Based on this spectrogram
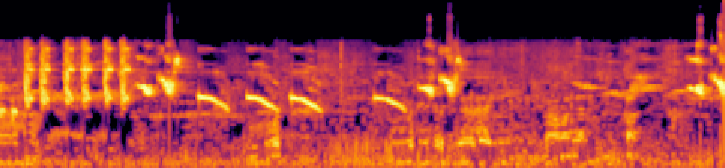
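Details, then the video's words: White-rumped shama, a prize-winning caged kacer, opening with a fast series of sharp repeated notes, then several clear downslurred whistles and a varied warbling finish. "burung kacer juara josss"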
